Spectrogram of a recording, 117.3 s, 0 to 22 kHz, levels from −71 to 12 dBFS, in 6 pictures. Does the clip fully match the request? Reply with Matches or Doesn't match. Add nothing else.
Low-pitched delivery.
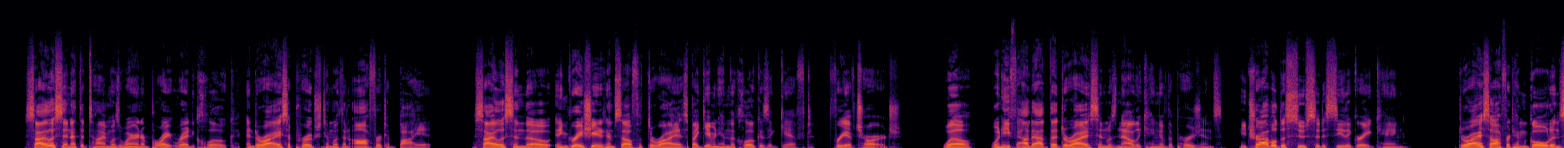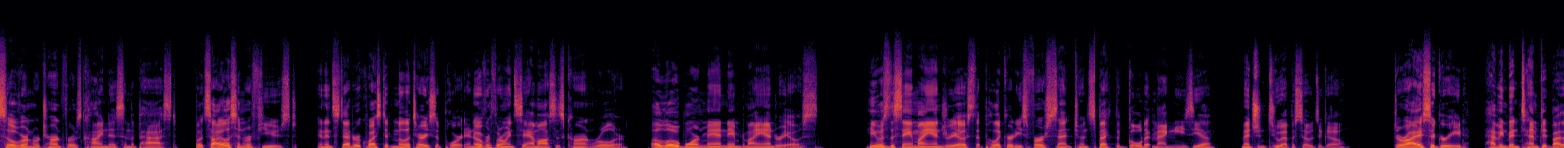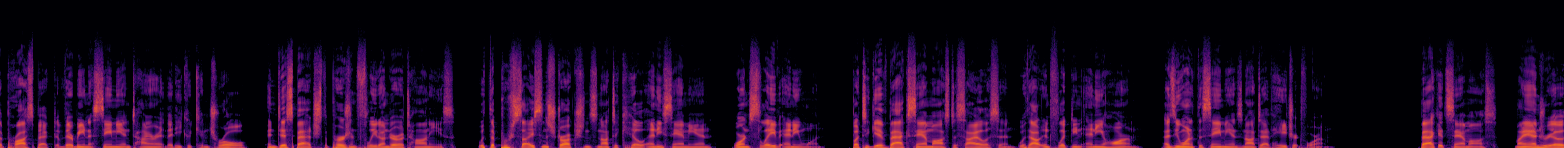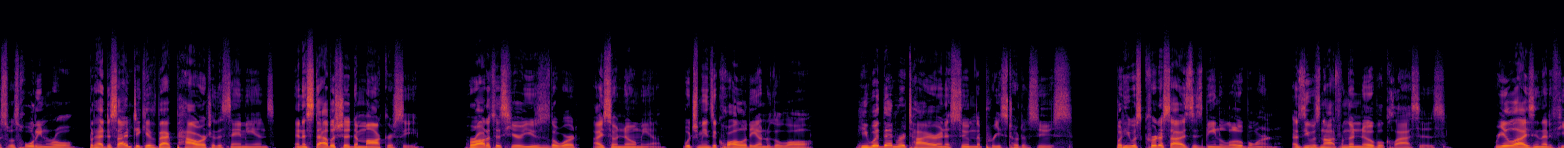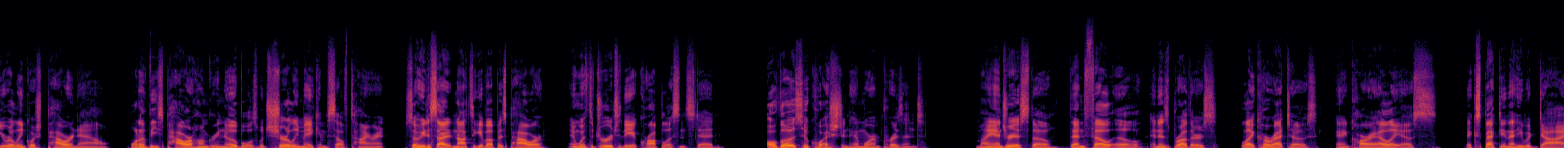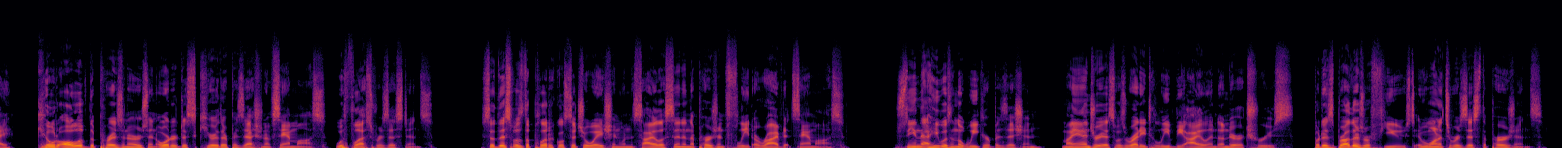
Matches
